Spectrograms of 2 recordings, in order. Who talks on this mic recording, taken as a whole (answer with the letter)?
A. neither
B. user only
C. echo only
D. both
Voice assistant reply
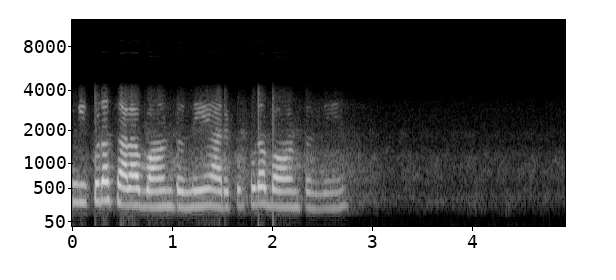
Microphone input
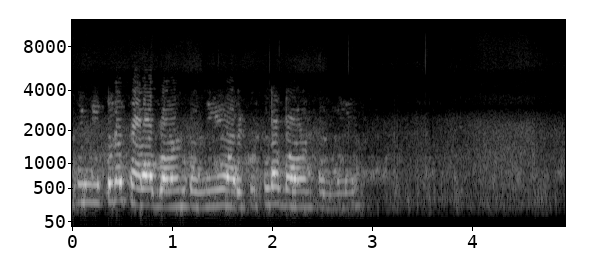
C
